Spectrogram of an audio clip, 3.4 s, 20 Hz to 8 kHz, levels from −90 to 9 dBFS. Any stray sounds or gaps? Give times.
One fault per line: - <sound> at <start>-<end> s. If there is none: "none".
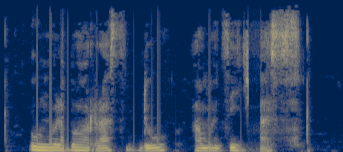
- dropout at 2.5-2.6 s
